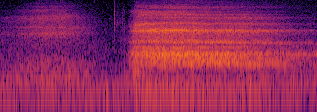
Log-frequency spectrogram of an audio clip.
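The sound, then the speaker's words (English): A deep cleansing breath drawn in and let out during a guided meditation, soft and airy at first, then swelling into a fuller, louder rush of breath that holds steady to the end. “So maybe take one of those nice cleansing inhales and exhales.”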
